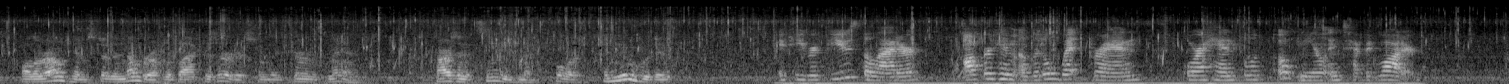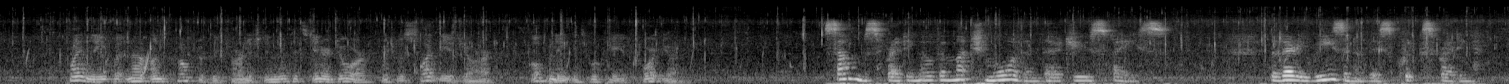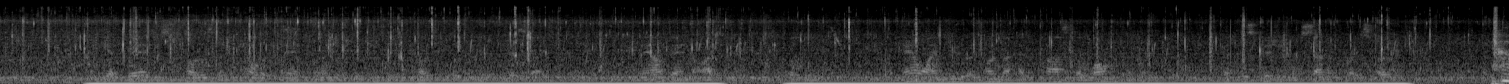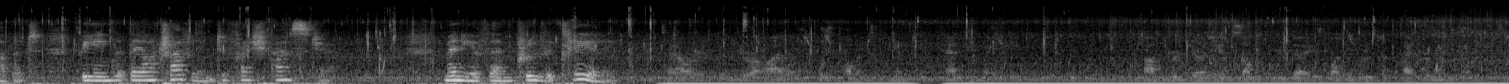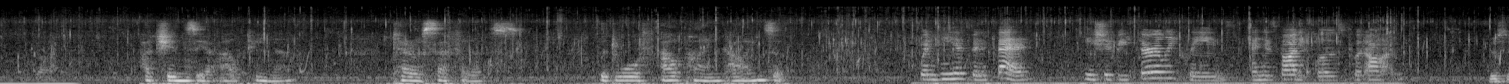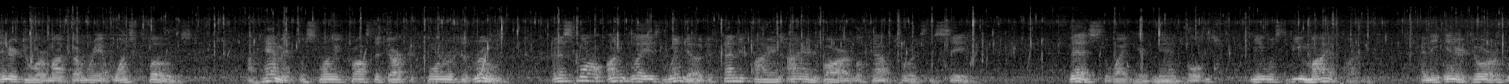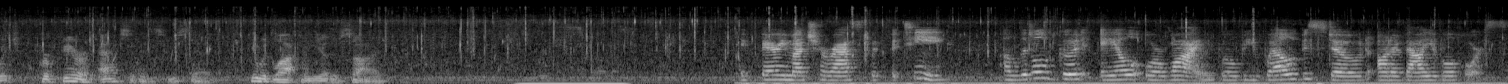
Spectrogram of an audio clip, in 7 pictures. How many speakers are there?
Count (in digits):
5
